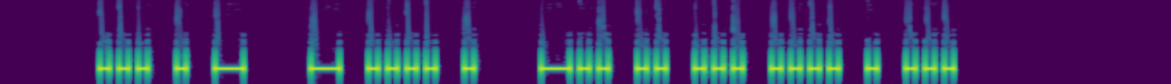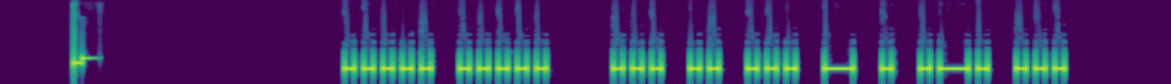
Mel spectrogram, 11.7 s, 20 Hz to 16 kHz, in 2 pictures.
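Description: A single steady, mid-pitched tone keys on and off in quick Morse code dots and dashes at about 25 words per minute, pausing briefly around a faint click before the sending resumes.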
